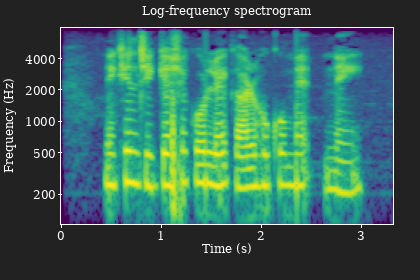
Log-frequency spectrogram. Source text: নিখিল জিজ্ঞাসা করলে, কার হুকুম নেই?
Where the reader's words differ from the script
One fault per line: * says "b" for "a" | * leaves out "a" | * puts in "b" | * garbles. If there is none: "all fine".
all fine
